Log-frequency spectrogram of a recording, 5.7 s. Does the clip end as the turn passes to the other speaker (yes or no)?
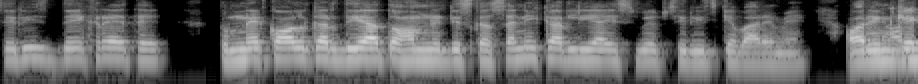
yes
